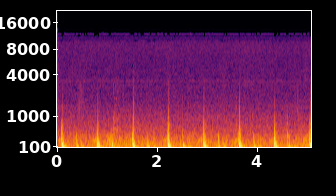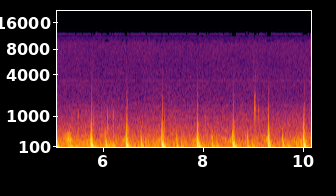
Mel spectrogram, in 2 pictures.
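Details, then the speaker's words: Regular heartbeat near 85 a minute with a loud first sound, presystolic murmur and early diastolic filling sound: tumor plop of a large mobile left atrial myxoma obstructing the mitral orifice, loudest with the bell, near the apical impulse. "myxomas are often attached to the fossa of alice or the interatrial septum and when they become very large they're gelatinous and mobile so that during peak ventricular filling the tumor can essentially lay over the mitral valve orifice stopping ventricular filling when it does so it creates a sound"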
